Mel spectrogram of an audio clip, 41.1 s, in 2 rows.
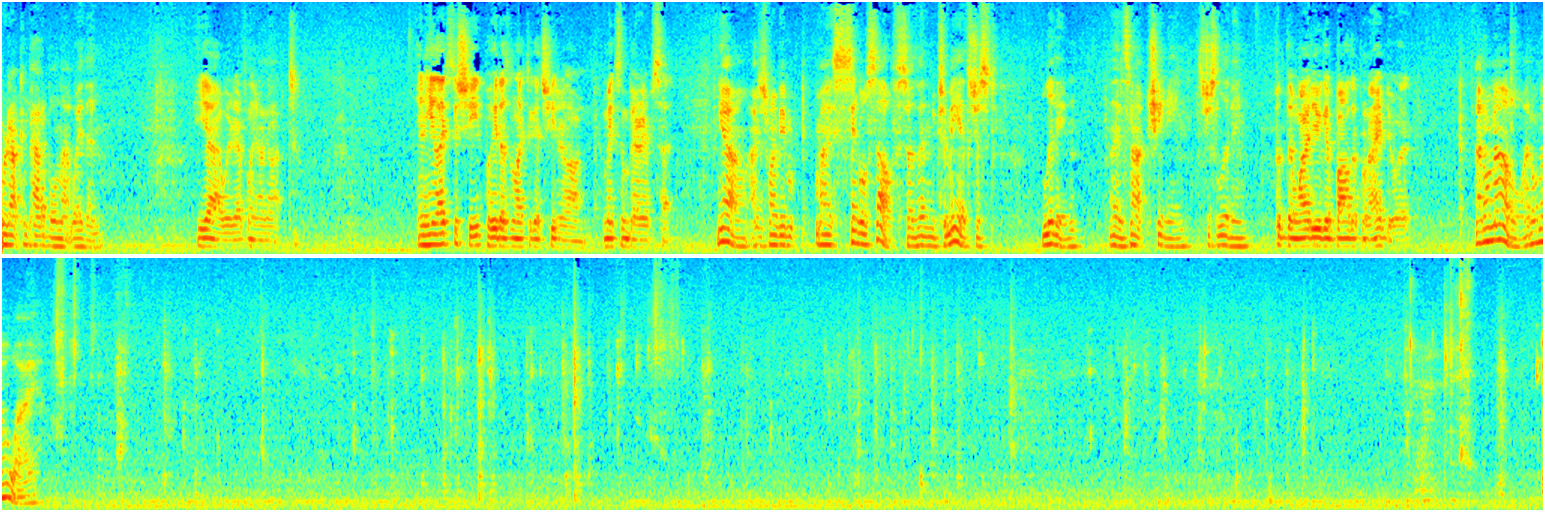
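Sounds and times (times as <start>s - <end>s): steady low hum: 0.0s - 41.0s
person chewing crunchy food: 21.1s - 38.2s.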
